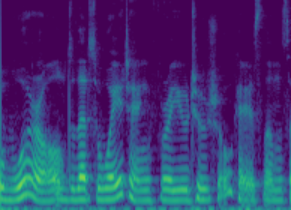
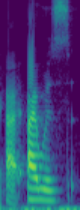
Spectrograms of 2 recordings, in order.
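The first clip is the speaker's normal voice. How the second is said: ordinary delivery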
